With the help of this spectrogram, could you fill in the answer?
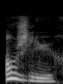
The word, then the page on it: engelures: French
